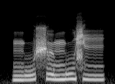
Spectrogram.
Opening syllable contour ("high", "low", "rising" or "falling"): rising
